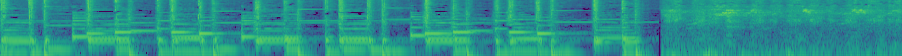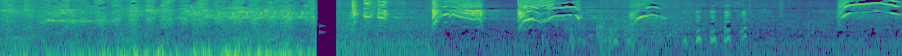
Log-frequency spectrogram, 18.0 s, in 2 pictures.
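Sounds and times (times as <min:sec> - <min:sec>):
dolphin whistles and squeaks: 0:06.6 - 0:15.7, 0:17.4 - 0:18.0.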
